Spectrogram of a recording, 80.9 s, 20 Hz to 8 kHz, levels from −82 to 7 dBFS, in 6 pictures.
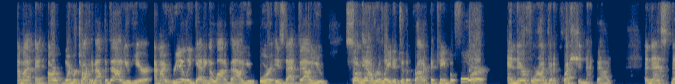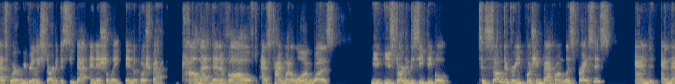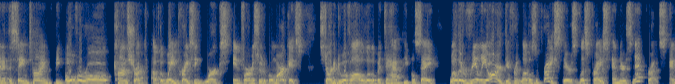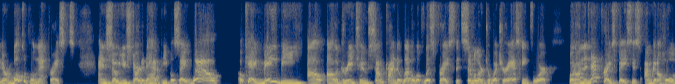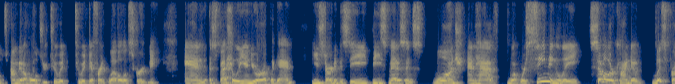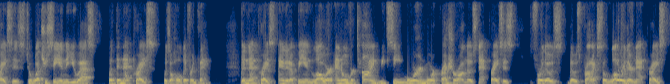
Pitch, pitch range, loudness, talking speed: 155 Hz, 140-175 Hz, -19 LUFS, 180 wpm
